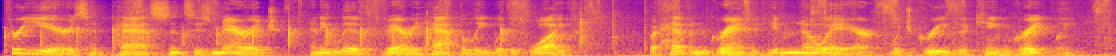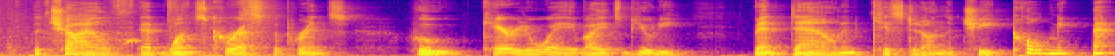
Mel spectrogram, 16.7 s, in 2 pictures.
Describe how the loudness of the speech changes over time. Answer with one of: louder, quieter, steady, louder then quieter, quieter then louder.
steady.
